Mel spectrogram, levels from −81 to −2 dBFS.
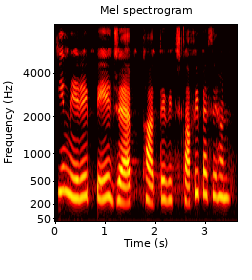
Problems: none marked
